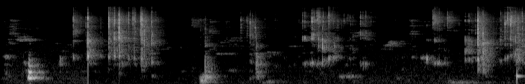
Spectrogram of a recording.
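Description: Crisp papad crunching as it is bitten and chewed, with wet mouth sounds from eating rice and dal by hand, in irregular bursts.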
